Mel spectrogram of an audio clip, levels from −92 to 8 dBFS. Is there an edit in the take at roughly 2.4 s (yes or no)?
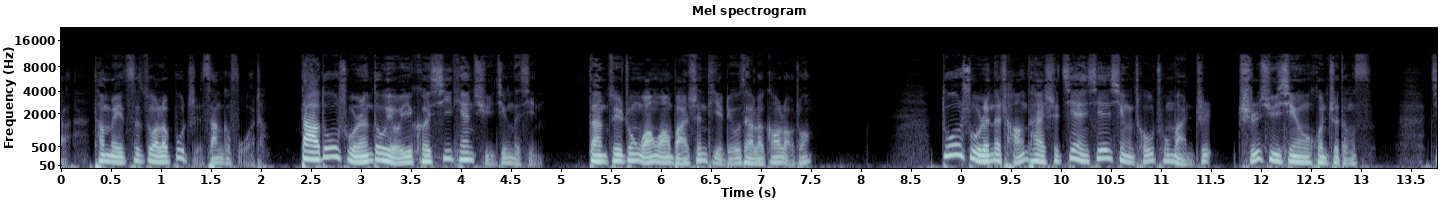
yes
